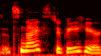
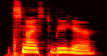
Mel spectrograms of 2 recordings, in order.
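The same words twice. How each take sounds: First: It is said in a put-on podcast-guest voice. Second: It is said in her natural voice.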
